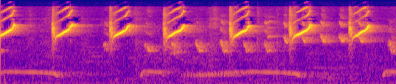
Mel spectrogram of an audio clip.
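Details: Male five-coloured sunbird song for luring birds to traps. High rising chirps come roughly every half second, with softer lower twitters between them and a low drawn-out hum in the background.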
